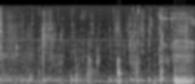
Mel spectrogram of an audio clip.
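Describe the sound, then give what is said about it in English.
A quick sip from a drink, close up, with soft wet mouth clicks and slurping noises and then a short low swallow or satisfied hum at the end. Quiet, and no one speaks. “Let's go ahead and take a quick sip.”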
